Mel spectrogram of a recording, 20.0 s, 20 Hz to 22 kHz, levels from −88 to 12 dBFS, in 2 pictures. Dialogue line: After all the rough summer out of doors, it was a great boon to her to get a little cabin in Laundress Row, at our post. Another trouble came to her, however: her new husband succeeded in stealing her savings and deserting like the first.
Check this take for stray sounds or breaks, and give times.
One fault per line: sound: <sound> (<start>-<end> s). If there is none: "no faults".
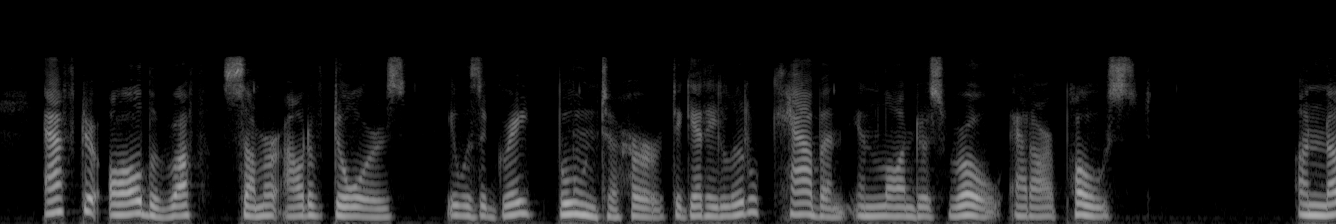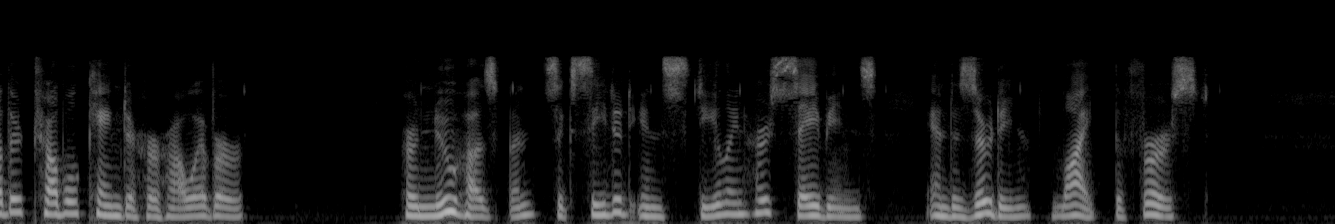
no faults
